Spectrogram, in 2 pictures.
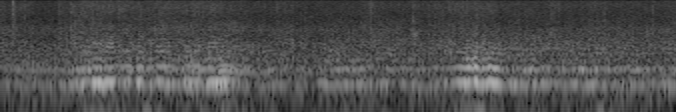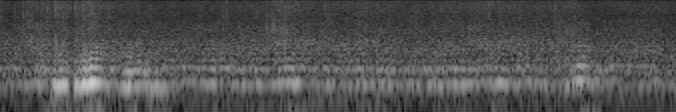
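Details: Honey bees flying in and out of a Top Bar Hive entrance on nectar trips, their thoracic muscles producing a steady low droning hum that rises in short surges as bees pass nearby.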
